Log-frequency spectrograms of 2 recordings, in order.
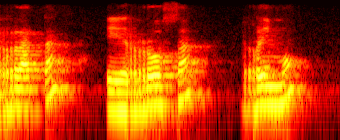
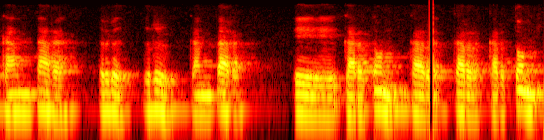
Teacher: luego tenemos las líquidas vibrantes, que serían la múltiple, la de rata, rosa, remo, y luego la vibrante simple, la de cantar, cantar, cartón, cartón, es una simple.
